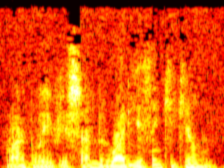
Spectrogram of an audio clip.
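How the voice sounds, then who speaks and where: Very deep, clipped police sergeant, played by a man. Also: racing, slight background noise, lightly acted. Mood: calm, gently firm. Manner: clipped, matter-of-fact, understated. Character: calm, businesslike police sergeant who narrates his cases. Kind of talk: 1950s radio police drama, clipped acting. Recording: dull old radio recording, music.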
